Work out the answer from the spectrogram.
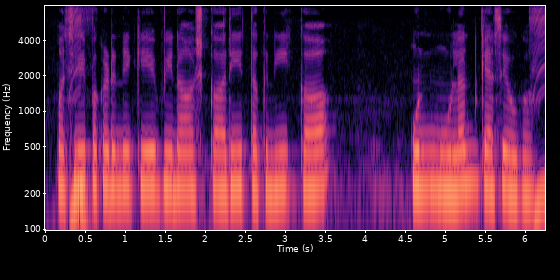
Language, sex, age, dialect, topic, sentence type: Hindi, female, 18-24, Hindustani Malvi Khadi Boli, agriculture, statement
